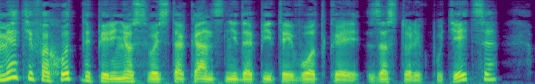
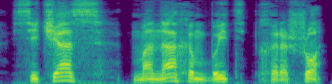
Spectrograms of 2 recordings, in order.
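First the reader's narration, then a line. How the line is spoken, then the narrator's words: Deep booming bass. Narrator (Russian): прогудел он басом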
